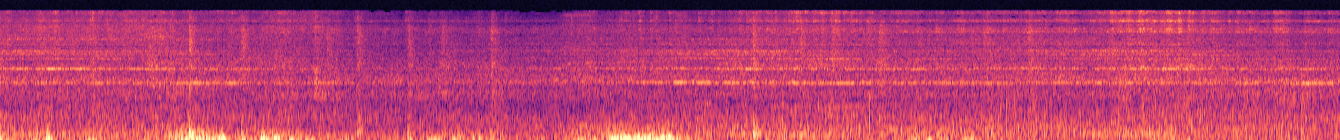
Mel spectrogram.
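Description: An electric train running on the line, with a steady low rumble that surges louder about two seconds and about six seconds in, and a thin steady high whine above it. The sound eases off toward the end.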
